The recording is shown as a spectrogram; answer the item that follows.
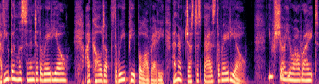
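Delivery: frantic, hysterical panic, voice very high-pitched. Narrator reading Doris on the phone with Lenny, sounding hysterical. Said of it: "She sounded absolutely hysterical".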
